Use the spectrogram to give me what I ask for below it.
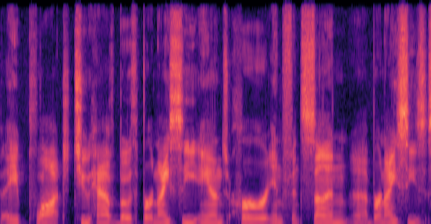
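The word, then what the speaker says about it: Berenice: Ptolemy II's daughter Bernice, or Bernice is probably how it's actually pronounced, is sent up to Antiochus II for them to marry and have a marriage alliance.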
